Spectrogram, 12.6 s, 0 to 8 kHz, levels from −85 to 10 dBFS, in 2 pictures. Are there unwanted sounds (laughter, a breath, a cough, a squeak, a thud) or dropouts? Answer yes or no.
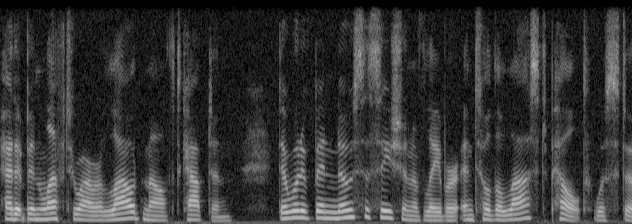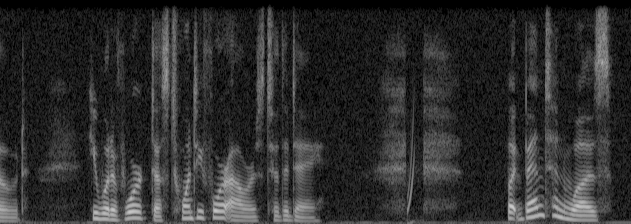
yes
